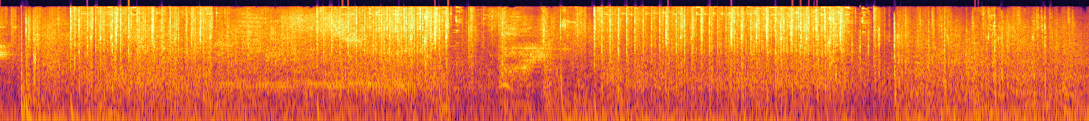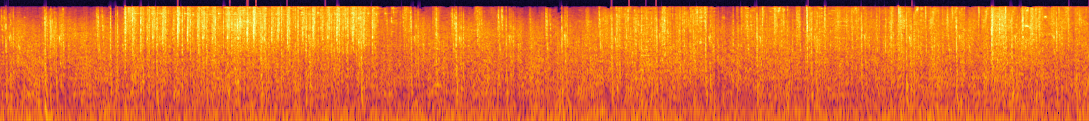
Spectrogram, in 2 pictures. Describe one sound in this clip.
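Rapid gunfire crackles and booms.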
